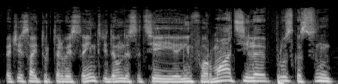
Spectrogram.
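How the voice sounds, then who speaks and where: A man, a football commentator, talking as a guest in a radio studio interview, explaining his work in a relaxed, fluent way. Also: medium pitch, no room sound.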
